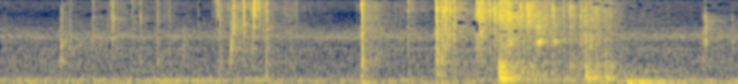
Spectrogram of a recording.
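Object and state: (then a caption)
Bar soap being carved. A small metal blade shaves and carves a hand-sized rectangular bar of soap with a yellow-green patterned coating and a cream interior. Quiet, crisp, bright scraping crackles come in short, irregular bursts, with a louder, denser stretch of shaving near the middle of the clip.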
